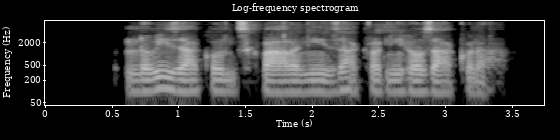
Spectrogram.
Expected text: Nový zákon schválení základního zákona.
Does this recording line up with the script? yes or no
yes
